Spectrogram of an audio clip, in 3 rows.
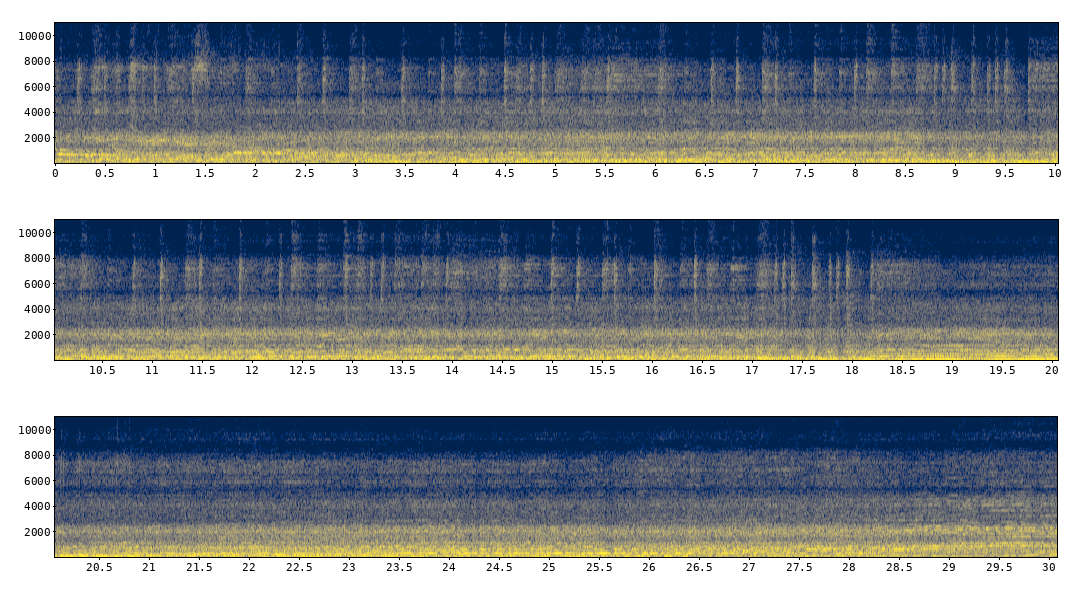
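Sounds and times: distorted electric guitar: 0.0s - 30.0s.

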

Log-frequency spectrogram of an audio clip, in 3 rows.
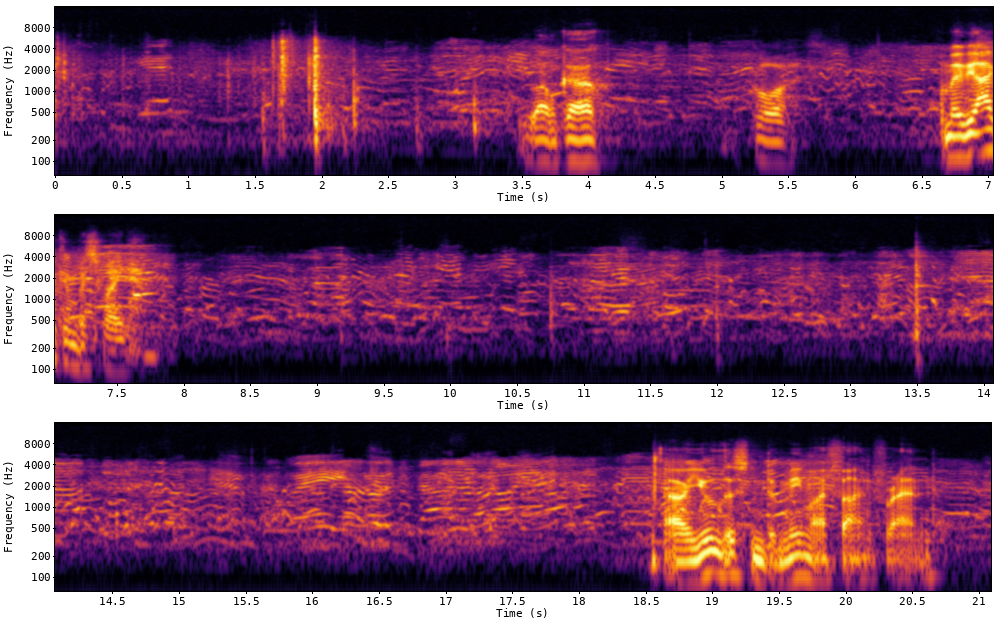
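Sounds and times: background chatter of voices: 0.0s - 21.0s.

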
